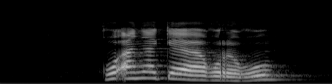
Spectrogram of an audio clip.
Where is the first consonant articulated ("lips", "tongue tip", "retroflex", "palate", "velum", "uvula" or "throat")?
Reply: velum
